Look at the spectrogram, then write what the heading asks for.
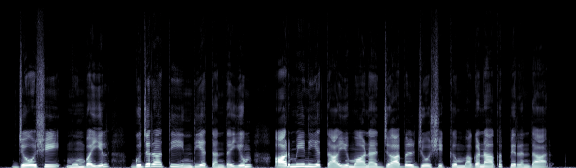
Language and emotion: Tamil, neutral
